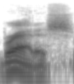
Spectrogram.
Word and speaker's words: Bradecich: It's spelled B-R-A-D-E-C-I-C-H, but it's pronounced Bradish.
